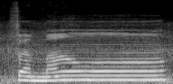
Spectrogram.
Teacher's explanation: اس نون ساکن یا تنوین کی آواز کو چھپا کے پڑھتے ہیں. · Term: اخفا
